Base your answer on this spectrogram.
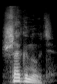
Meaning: to step (move on the feet)
- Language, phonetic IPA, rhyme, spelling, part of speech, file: Russian, [ʂɐɡˈnutʲ], -utʲ, шагнуть, verb, Ru-шагнуть.ogg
